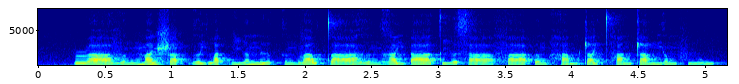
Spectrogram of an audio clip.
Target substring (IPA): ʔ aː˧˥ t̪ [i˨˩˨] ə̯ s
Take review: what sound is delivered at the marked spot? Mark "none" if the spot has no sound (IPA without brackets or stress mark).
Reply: i˧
